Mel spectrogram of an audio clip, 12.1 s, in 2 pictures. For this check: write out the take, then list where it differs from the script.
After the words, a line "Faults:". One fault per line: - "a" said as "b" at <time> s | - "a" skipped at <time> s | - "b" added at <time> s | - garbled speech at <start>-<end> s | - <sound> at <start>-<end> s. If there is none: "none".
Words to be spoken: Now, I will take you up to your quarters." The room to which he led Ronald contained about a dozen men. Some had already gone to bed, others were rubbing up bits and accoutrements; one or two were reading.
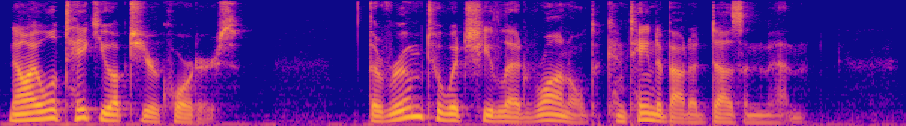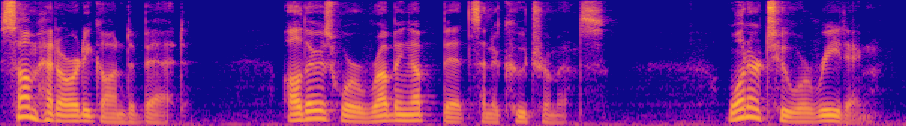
Now, I will take you up to your quarters." The room to which he led Ronald contained about a dozen men. Some had already gone to bed, others were rubbing up bits and accoutrements; one or two were reading.
Faults:
none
